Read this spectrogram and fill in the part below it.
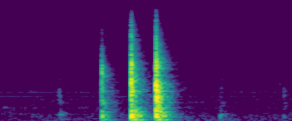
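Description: A punch taps sharply into leather a few times.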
